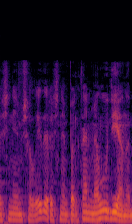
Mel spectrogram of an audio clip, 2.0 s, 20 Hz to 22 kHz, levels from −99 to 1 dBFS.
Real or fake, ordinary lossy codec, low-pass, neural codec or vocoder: real; AAC, 32 kbps; 7.2 kHz; none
